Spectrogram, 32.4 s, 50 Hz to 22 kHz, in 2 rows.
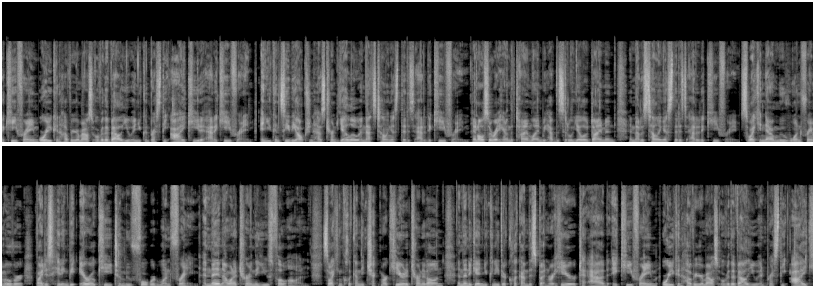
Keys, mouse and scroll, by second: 9.4-12.5 drag, 12.5 right click, 13.6-14.7 drag, 14.7 Left, 18.1 Right, 23.1 click, 27.1-31.7 drag.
